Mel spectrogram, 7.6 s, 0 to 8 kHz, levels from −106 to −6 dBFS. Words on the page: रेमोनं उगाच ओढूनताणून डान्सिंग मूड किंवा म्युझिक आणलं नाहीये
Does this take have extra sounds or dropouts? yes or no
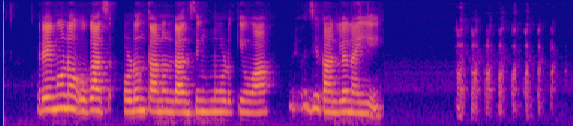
yes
